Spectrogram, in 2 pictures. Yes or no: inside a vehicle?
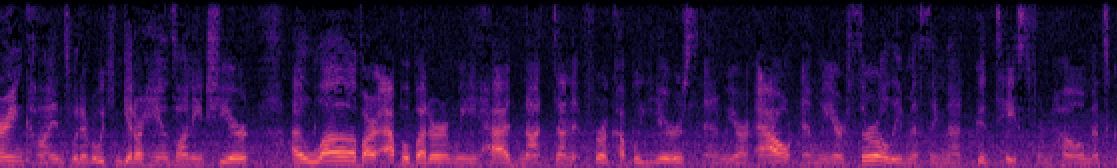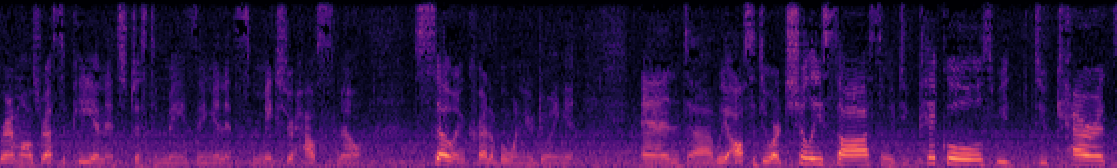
yes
